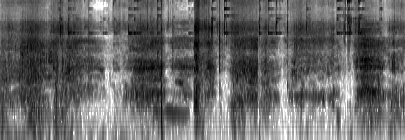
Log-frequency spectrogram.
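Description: Footsteps crunching and rustling through dry banana leaves and undergrowth on a steep climb, with hard, panting breaths from a tired climber.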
